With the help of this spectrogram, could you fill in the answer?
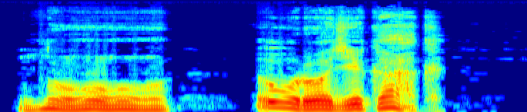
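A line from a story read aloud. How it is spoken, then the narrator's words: Uncertain, several voices. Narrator (Russian): неуверенно сказали несколько людей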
